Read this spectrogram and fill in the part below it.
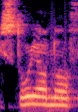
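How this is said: The name is said the German way. "German and like European countries, it would be"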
